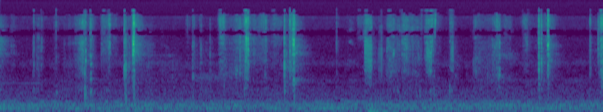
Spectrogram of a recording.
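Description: Thin cardboard trading cards being slid one by one off the front of a hand-held stack and tucked behind it: soft, irregular clicks and rustles of card edges, over a faint low hum.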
